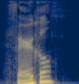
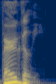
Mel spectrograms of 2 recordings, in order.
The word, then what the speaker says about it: Voegele: Pronunciation, V O E G E L E. So that the E after an O, or like after a vowel, you'd get the umlaut pronunciation. So Vergel, Vergel. But then you have an E at the end, Vergely. Or it could be just straight up Americanized Vogeli. – Or just Vogel.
